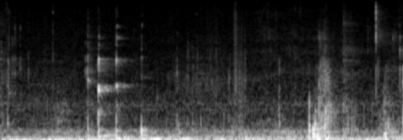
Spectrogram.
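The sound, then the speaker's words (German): Drink containers knock together in a toast, a few sharp clinks with a brief ringing tone, followed by scattered handling knocks over a low background murmur. “Von daher, wir stoßen ja jetzt irgendwie immer an, ne?”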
